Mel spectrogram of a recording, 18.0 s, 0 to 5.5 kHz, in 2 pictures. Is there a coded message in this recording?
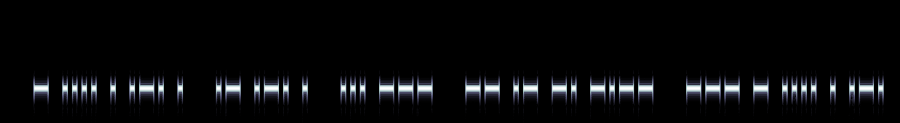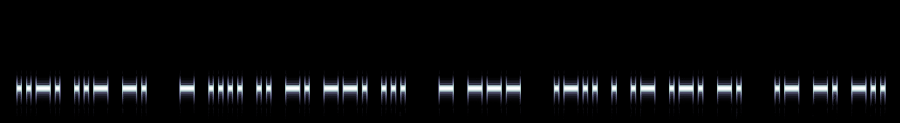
Yes: Morse code from 0.3 to 17.8 s, heard as a keyed tone, about 25 wpm, 600 Hz. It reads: THERE ARE SO MANY OTHER FUN THINGS TO LEARN AND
